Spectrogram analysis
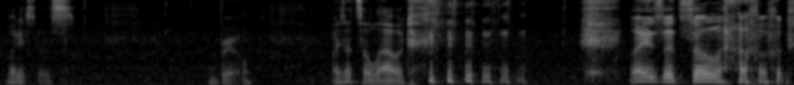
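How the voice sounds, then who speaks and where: A man voices a laid-back gamer boyfriend in an ASMR roleplay. His voice sits low with a crackly fry, and he rambles playfully, mocking himself with mild drama. Mouse clicks and clear noise sit behind him. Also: warm tone. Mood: amused, protesting. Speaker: ASMR voice actor. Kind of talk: improvised-sounding ASMR boyfriend roleplay while gaming. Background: mouse clicks and game ambience.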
